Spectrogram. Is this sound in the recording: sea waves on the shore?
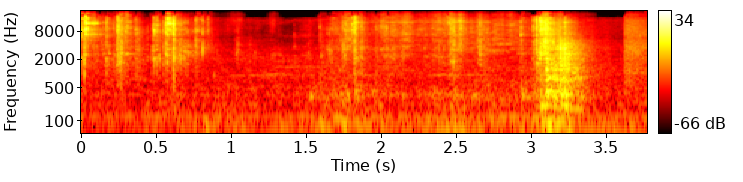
no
